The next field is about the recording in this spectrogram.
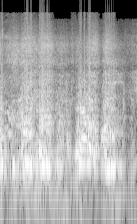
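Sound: big cat roaring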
